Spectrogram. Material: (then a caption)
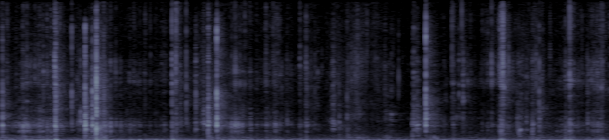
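Soap. A solid pink and white striped soap bar, held in the hand, is scraped with a box-cutter blade in repeated strokes, shaving off thin layers. Soft, dry scraping rasps come with brief, bright ticks and crisp clicks over a low, quiet background.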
